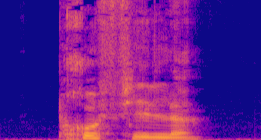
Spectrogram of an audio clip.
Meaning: plural of profil
- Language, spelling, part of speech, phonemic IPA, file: French, profils, noun, /pʁɔ.fil/, LL-Q150 (fra)-profils.wav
